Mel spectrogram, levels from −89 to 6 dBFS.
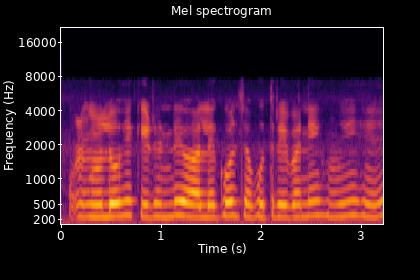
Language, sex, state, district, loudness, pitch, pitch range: Hindi, female, Haryana, Charkhi Dadri, -15 LUFS, 255 Hz, 250-270 Hz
